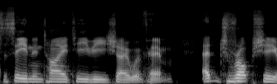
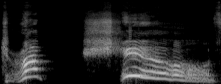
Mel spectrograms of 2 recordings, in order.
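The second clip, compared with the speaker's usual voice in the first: very high, over-the-top, booming captain bellow; 13 semitones higher than usual. Retelling a captain's line from the show, imitating Ransom's bellow. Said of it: "he just bellows".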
